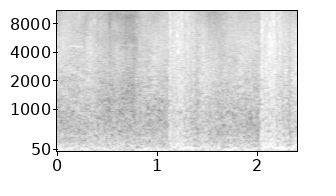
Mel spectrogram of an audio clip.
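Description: Heavy plasma guns blasting in the space game Empyrion Galactic Survival, six cannons firing in deep booming bursts, loud and close, with a fresh blast landing at the end.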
